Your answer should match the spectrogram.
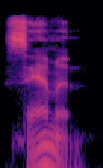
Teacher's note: salmon comes from the old French word SoMo and over time that l sound just faded away · it's salmon that L is silent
